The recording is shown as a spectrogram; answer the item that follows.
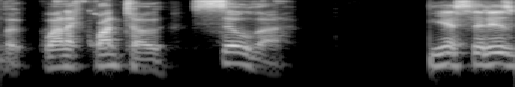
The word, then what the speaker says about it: Guanajuato: of VSA Capital, which is, and I always pronounce it wrong, but Guanajuato Silver. Yes, it is Guanajuato Silver, the TSX listed silver developer in Mexico.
